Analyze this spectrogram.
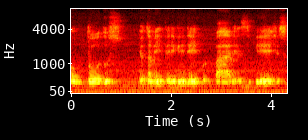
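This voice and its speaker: Speaking at a very slow pace, a man holds a flat, monotone delivery at an extremely high pitch. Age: 70s. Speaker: buddhist ascetic. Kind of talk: interview. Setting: live stream via phone. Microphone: phone.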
